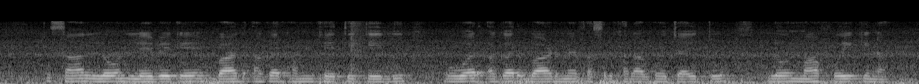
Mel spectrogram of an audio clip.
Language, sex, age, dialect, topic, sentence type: Bhojpuri, male, 18-24, Northern, banking, question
